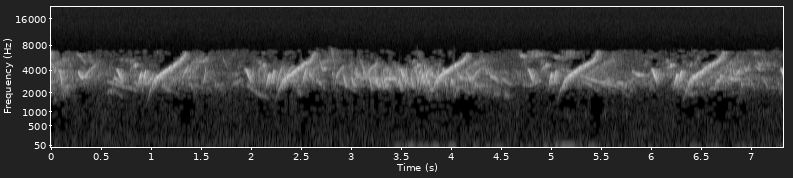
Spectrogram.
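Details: Swallow-tailed Bee-eaters in the Kalahari, Botswana, in September 2014 give a busy, high chatter of quick upslurred chirps, overlapping almost without pause, over faint background hiss.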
